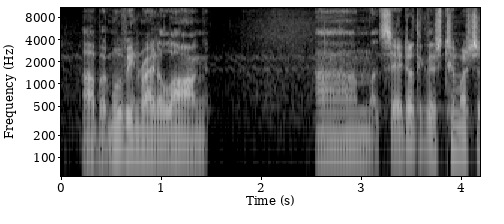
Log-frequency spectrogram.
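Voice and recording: The man's nasal voice sits fairly low in pitch, and his intonation stays fairly even.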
